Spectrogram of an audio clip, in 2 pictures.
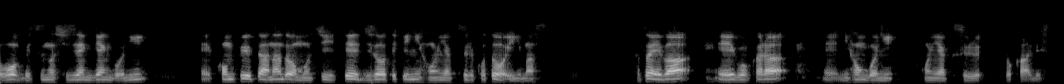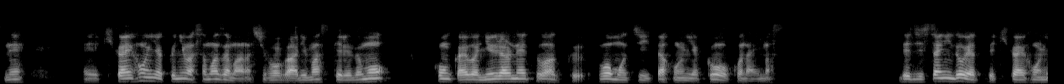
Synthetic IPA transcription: obe̞t͡sɨno̞ɕizẽ̞ŋɡẽ̞ŋɡo̞ɲ̟i | ḛkõ̞mpʲɨːt̪aːnad̪o̞ːmo̞t͡ɕiːt̪e̞d͡ʑid̪o̞ːt̪e̞kʲiɲ̟ihõ̞ɰ̃jakɯ̟̥sɨɾɯ̟ko̞t̪o̞̰ːʔḭːmasɨ̥ | t̪at̪o̞e̞bae̞ːɡo̞kaɾa | ḛɲ̟iɦõ̞ŋɡo̞ɲ̟i | hõ̞ɰ̃jakɯ̟̥sɨɾɯ̟t̪o̞ka̰d̪e̞sɨne̞ | kʲi̥kaiɦõ̞ɰ̃jakɯ̟ɲ̟iβ̞asamazama̰na̰ɕiho̞ːɡaːɾʲimasɨ̥ke̞ɾe̞d̪o̞mo̞ | kõ̞ŋkaiβaɲ̟ʲɯ̟ːɾaɾɯ̟ne̞t̪ːo̞βaːkɯ̟̰o̞mo̞t͡ɕiːt̪ahõ̞ɰ̃jakɯ̟o̞ːko̞naimasɨ̥ | d̪e̞d͡ʑisːaiɲ̟id̪o̞ːjat̪ːe̞kʲi̥kaiɦõ̞

